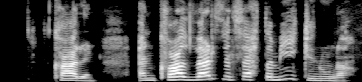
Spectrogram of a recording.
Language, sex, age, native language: Icelandic, male, 11, Icelandic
